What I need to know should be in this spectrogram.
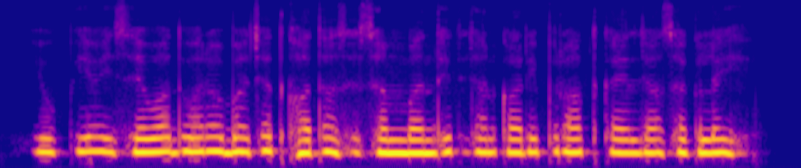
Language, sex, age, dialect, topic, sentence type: Magahi, male, 25-30, Western, banking, statement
